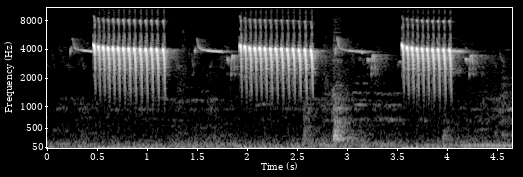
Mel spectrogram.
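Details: Female bar-winged prinia calling to males with a long, clear trill: three high, rapid bursts of ticking, buzzy notes, each under a second long, coming about every one and a half seconds.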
